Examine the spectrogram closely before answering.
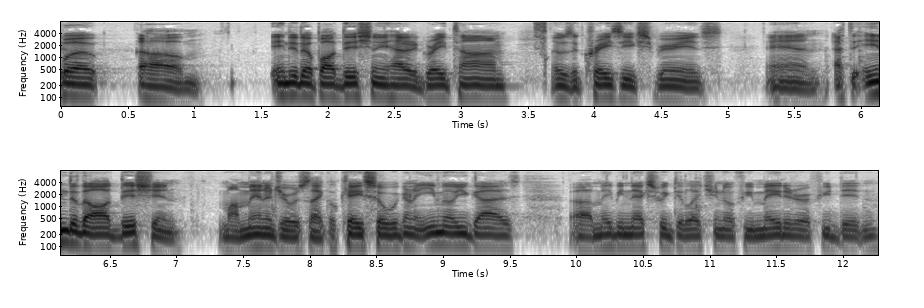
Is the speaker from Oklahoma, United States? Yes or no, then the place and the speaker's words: yes; Oklahoma City, Oklahoma, United States; I'm from Oklahoma City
